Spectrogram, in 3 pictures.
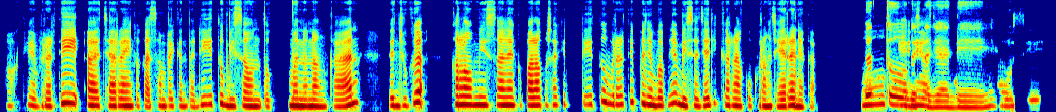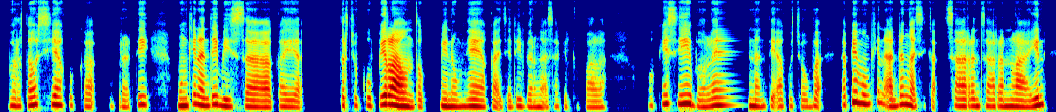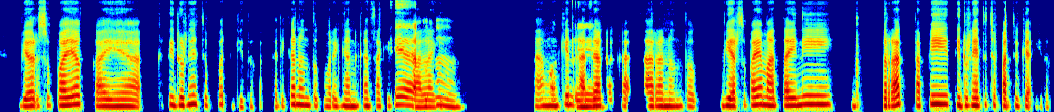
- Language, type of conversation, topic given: Indonesian, advice, Mengapa motivasi saya hilang setelah beberapa minggu mencoba membangun kebiasaan baru?
- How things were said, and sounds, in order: distorted speech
